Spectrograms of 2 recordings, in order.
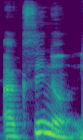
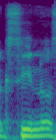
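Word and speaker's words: Aczino: Entonces, yo siempre le he dicho axino, sé que se pronuncia asesino, pero me gusta hacerla la mamada, porque me gusta Ahí, no se pronuncia asesino de ninguna manera.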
